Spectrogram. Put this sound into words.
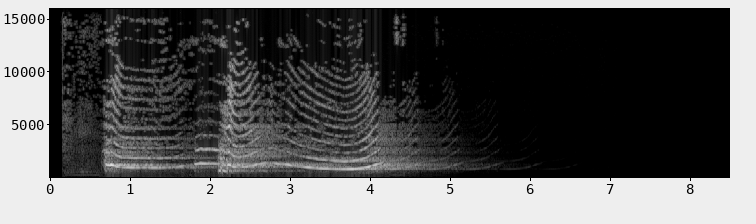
its free willy
fish, orca, whale, free, wale, killer, willy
